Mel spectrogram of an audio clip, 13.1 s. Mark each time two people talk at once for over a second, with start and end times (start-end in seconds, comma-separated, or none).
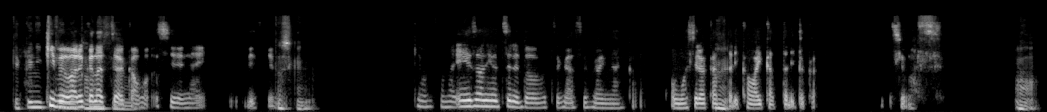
0.6-1.9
